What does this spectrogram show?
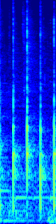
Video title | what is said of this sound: The Most Beautiful Eyeshadow Palette In The World | really tap it between my fingers there's nothing rattling around inside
